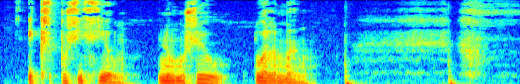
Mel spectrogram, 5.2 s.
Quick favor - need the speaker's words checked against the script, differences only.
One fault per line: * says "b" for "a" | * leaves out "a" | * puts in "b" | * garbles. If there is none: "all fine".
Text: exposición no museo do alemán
all fine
